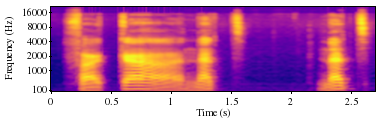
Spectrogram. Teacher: tak maftuha ini memiliki sifat hams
